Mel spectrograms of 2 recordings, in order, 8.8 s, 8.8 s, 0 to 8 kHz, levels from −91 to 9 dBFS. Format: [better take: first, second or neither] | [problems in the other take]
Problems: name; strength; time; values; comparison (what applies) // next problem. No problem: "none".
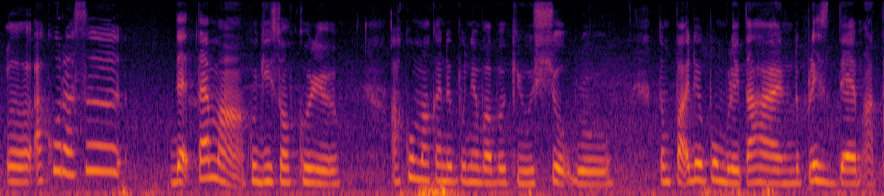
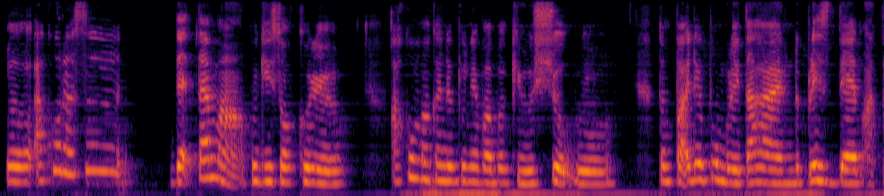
first | noise reduction (neural mask model DeepFilterNet 3)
